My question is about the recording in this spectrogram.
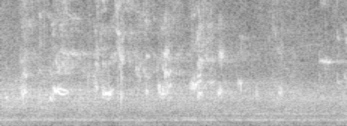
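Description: Basketball sneakers squeaking briefly on a hardwood court several times over the steady hum of an arena crowd.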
